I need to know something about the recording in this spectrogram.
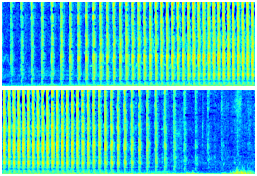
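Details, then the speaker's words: Car HVAC blower at start-up: quick, irregular rattle of roughly three taps a second over the fan whir; insulation debris, apparently from a mouse, found in the cabin air filter. "well I come out here to turn the car on and the AC starts making a funky noise I'll show"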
